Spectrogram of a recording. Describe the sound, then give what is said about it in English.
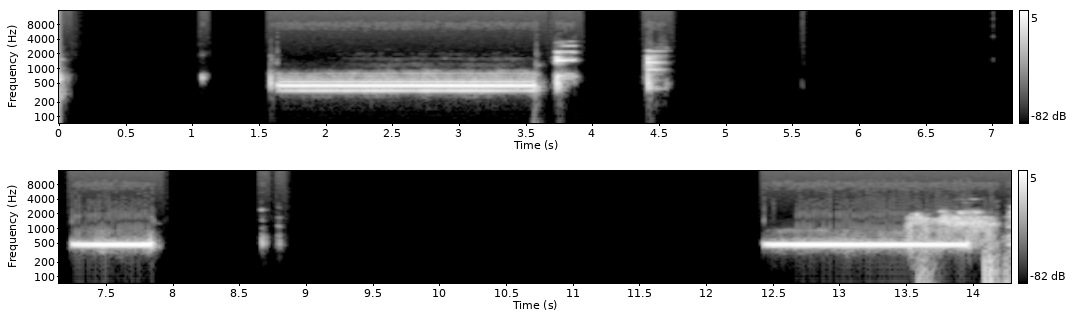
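A telephone tone sounds before a call is dialed, coming in three steady, mid-pitched hums: a long one, a short one, then another long one. A few brief clicks fall in the quiet gaps between them. “You want to dial it now?”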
